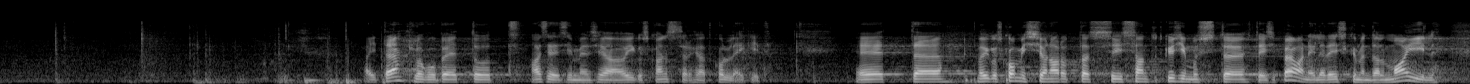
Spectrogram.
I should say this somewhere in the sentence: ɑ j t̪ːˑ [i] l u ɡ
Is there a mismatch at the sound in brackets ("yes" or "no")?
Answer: yes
